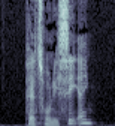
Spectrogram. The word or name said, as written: patronisering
